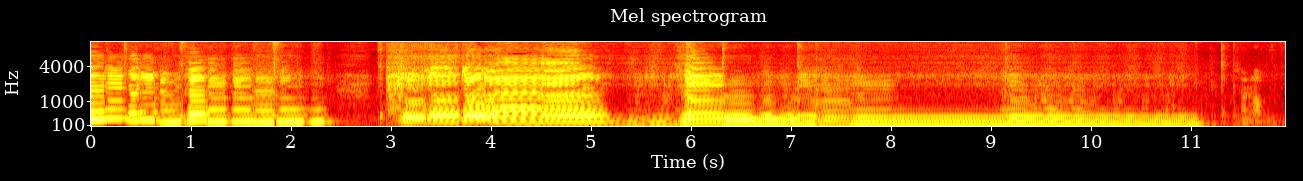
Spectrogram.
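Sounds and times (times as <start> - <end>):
tenor saxophone note: 0.0 - 11.2.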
